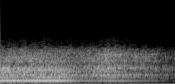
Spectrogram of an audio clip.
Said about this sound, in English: Oh, that's the fourth bus that's passed us by, Riley.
